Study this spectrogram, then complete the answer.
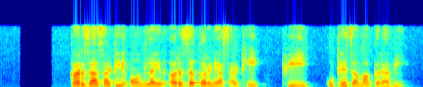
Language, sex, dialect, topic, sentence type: Marathi, female, Standard Marathi, banking, statement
